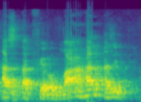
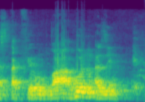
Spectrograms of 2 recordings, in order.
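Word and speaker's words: أستغفر الله العظيم: lebih panjang lagi astagfirullahalazzim saya perjelas Astagfirullahalazim Karena biasa juga saya dengar eh salah baca dia bacanya astagfirullahulazim Lain kali kalau ada yang seperti itu jangan lagi ya yang benar adalah astagfirullahal aim mau lebih panjang lagi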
